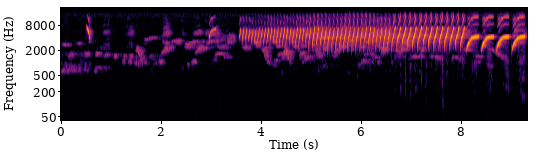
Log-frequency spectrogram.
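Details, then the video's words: Canary in long 'gacor' singing, played to rouse silent canaries into song: a few faint scattered chirps, then a loud fast buzzy trill of rapid high notes, ending in repeated descending whistled sweeps. "KENARI GACOR PANJANG, AMPUH NAIKKAN EMOSI KENARI MACET AGAR CEPAT BUNYI"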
